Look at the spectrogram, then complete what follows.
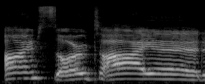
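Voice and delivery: loud, very drawn-out groaning complaint; exaggerated weary whine; whiny, fed up. Shown as a demonstration. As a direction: moan it out, stretching "tired". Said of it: "get into this like".

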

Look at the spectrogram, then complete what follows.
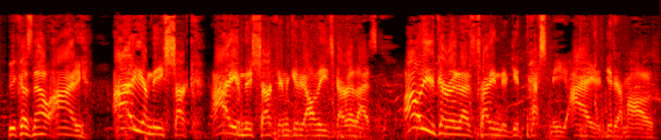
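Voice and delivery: very low playful menace; villainous shark. Pretend. Shark player threatening gorillas trying to pass, low villain voice. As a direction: drop deep as the hunting shark.

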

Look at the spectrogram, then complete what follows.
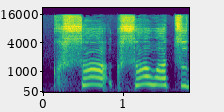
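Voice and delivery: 草和津 slow and high, syllable by syllable; old spelling variant. Shown as a demonstration. Host reads out old record spellings, 草和津 slow and high. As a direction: read 草和津 out slowly as kusa-wa-tsu. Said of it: "っていう風にみんな書いてんのよ".

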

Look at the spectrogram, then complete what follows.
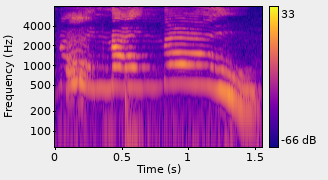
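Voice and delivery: very high, wailing creature shriek; shrieking kobold. A narrator's reading. Captive kobold contradicting Hawk, shrieking. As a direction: shriek a long protest. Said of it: "shrieked their captive".

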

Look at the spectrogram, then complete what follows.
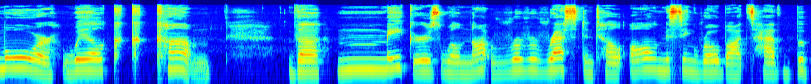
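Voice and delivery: slow, broken, stuttering robot voice; garbled robot voice. Acted. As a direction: glitch out like a dying robot. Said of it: "spoke in a quiet, garbled voice".

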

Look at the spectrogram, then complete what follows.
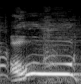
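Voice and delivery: sudden high "Au!" with a laugh; laughing yelp of shock; high startled yelp. Real, not acted. Startled in game.

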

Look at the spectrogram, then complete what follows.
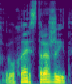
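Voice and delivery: usual speaking voice

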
